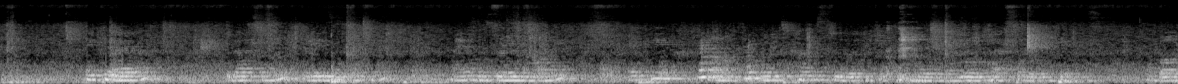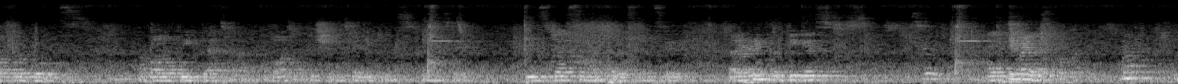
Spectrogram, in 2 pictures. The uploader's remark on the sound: This is an interactive conversation from the fourth panel at #WLS2019 Kampala, Uganda.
